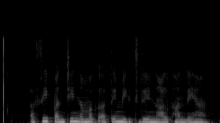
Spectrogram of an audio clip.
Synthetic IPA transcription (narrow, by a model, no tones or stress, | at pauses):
əsĩːpəɲt͡ʃʰiːnəməkə̰t̪eːmɪɡt͡ʃd̪eːnaːlkʰãːnd̪eːɦãː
